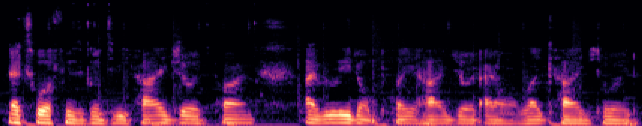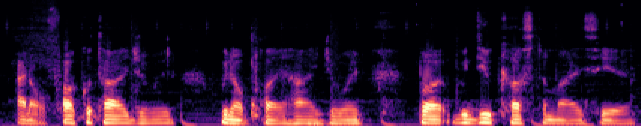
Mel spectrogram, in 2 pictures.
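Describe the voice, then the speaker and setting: A man's voice: on the low side, level tone, moderate pace, mellow, soft background music. A man talking casually over a gaming video, loose and laid-back, with lots of fillers and the odd swear.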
